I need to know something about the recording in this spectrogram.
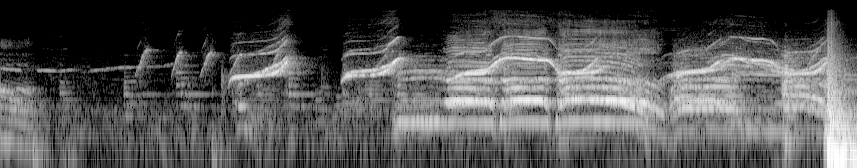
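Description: Shrill whistles sliding upward, then a string of long, drawn-out shouted calls from Eisa dancers, each rising at the start and falling away at the end.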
